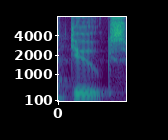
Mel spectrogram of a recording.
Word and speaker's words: Dux: Yeah, but Duke. it's spelled D-U. Yeah, Dukes, but it's spelled Frankie D-U-X.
